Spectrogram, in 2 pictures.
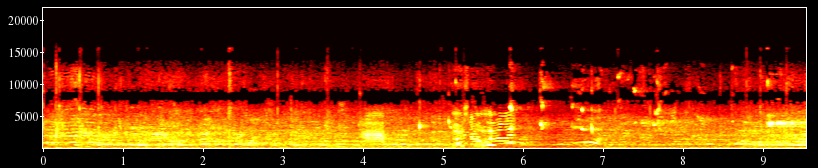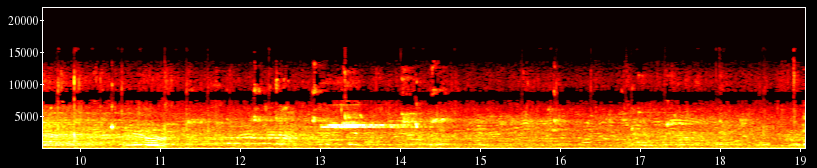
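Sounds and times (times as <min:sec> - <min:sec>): spectators' voices: 0:00.0 - 0:19.0
sneakers squeaking: 0:02.3 - 0:19.0.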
